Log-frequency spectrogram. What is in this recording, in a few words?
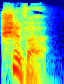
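"shiver", British English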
